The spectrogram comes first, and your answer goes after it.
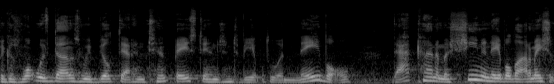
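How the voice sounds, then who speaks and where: A man with a medium pitch talks at a very fast pace with lively intonation. His voice is somewhat breathy, with audible room echo. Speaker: conference speaker, tech industry executive. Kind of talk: conference talk.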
